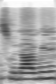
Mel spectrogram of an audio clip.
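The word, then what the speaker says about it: tsunami: psychiatry തന്നെയാണ് പറയുന്നത് okay ഇപ്പൊ സുനാമി എന്ന് പറഞ്ഞാൽ അവിടെ ടി ഉണ്ട് നമുക്ക് ഒരിക്കലും സുനാമിന് ടി വരുമെന്ന് തന്നെ നമുക്ക് അറിയത്തില്ല പക്ഷെ ടീ ഉണ്ടാവില്ല ടീ ഭയങ്കര സൈലന്റ് ആണ് നമ്മൾ പറയുമ്പോൾ സുനാമി എന്നാണ് പറയുന്നത് സോ അപ്പൊ ഇതാണ് നമ്മൾ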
